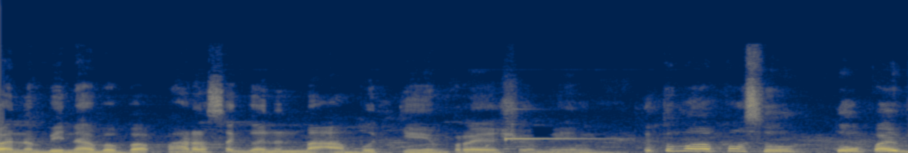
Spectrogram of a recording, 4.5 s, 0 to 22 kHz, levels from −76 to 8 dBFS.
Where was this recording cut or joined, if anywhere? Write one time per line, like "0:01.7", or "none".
0:03.0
